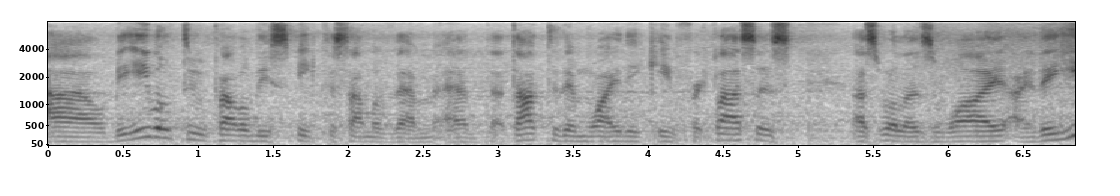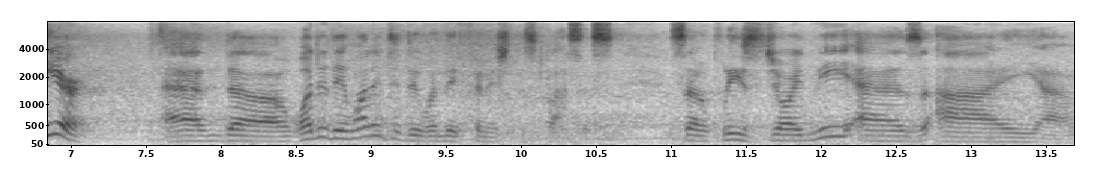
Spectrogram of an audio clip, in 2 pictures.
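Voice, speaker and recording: Clear background noise accompanies speech at a moderate speed. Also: man, ordinary pitch variation. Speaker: video blog host. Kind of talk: casual vlog intro. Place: hall. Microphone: phone near.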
